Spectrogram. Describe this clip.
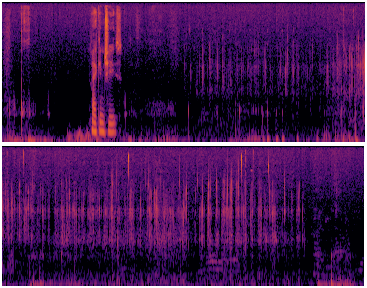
Swirling Mac and cheese and water around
